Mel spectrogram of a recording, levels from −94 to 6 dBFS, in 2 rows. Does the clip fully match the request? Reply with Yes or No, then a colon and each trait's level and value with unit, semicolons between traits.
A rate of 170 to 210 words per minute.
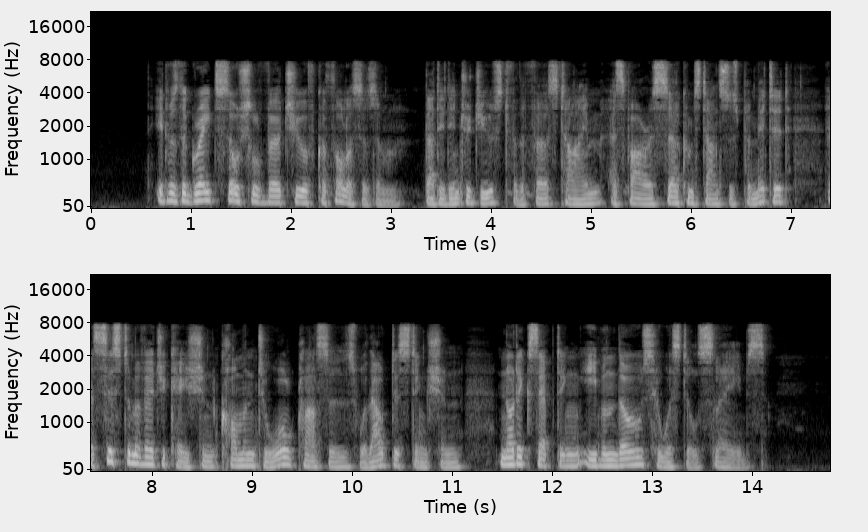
No: average, 155 wpm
